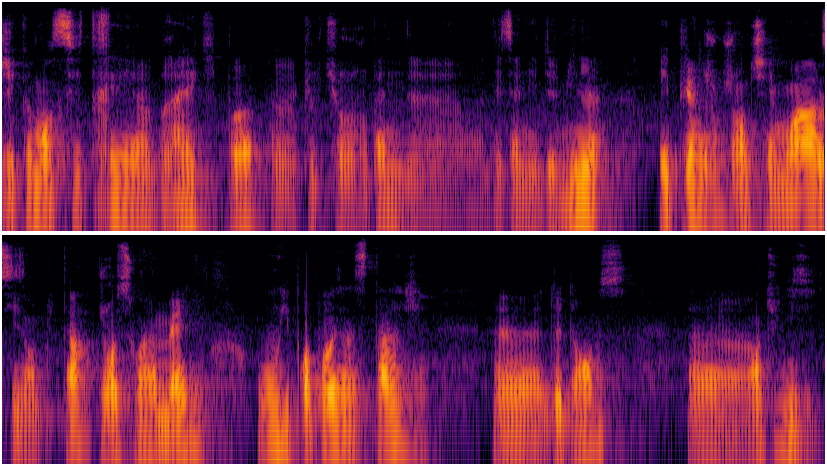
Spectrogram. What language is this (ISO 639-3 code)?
fra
